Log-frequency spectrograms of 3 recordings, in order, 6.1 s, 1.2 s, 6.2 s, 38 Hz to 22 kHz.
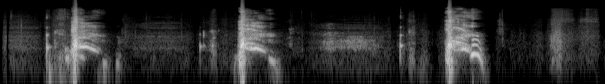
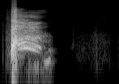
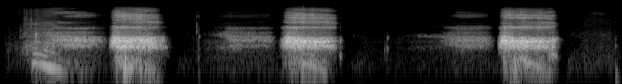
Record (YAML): three_cough_length: 6.1 s
three_cough_amplitude: 32768
three_cough_signal_mean_std_ratio: 0.31
cough_length: 1.2 s
cough_amplitude: 32768
cough_signal_mean_std_ratio: 0.38
exhalation_length: 6.2 s
exhalation_amplitude: 30973
exhalation_signal_mean_std_ratio: 0.48
survey_phase: beta (2021-08-13 to 2022-03-07)
age: 18-44
gender: Female
wearing_mask: 'No'
symptom_none: true
smoker_status: Ex-smoker
respiratory_condition_asthma: true
respiratory_condition_other: false
recruitment_source: REACT
submission_delay: 2 days
covid_test_result: Negative
covid_test_method: RT-qPCR
influenza_a_test_result: Negative
influenza_b_test_result: Negative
